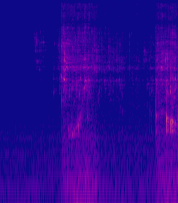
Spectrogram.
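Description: Wine is poured into a glass with faint trickling and splashing liquid that swells in the middle and again at the end. The sound is soft and quiet, with no voices.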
